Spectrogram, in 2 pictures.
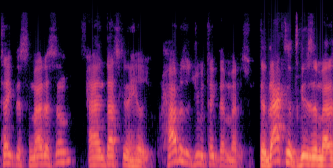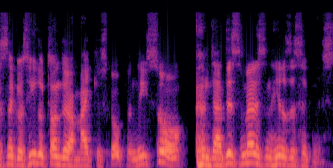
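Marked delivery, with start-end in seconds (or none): none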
